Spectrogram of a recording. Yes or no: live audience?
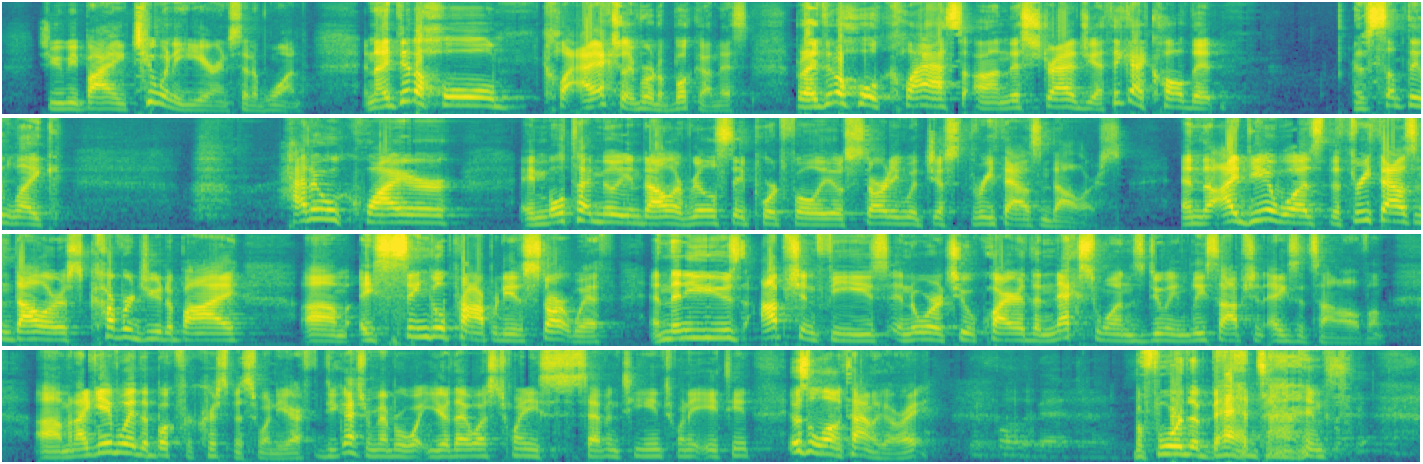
yes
